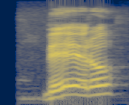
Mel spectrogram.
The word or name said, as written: be'ero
